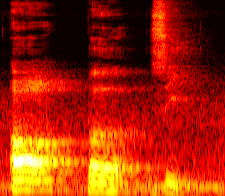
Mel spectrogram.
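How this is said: American accent, with a long o first vowel. "O yang agak panjang"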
